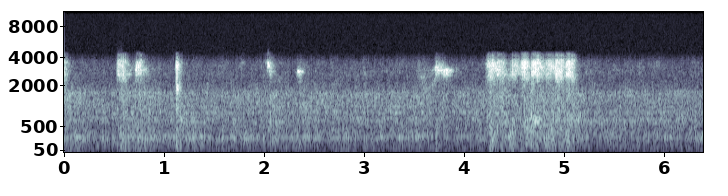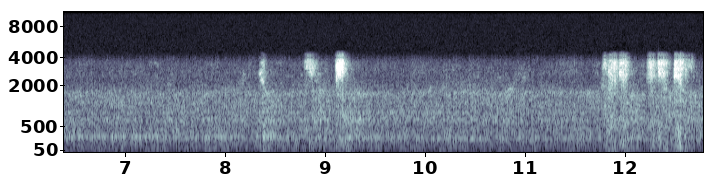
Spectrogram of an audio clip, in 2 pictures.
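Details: House martins in a large group, ready to depart from their nest sites: scattered dry chirrups and twittering bursts, some single and some in rapid runs, coming in clusters every few seconds against quiet background noise.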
